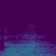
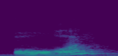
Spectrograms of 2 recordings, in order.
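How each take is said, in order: First: The vowel is an open, unrounded 'a' sound. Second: The vowel is a full, rounded 'o' sound. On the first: "but you say "а"" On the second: "it is written "о""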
